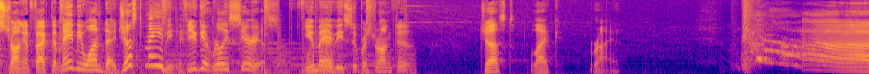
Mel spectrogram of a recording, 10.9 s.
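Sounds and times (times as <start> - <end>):
speech: 0.0 - 5.2, 6.0 - 7.8, 9.3 - 9.5, 10.4 - 10.8
sneeze: 9.2 - 10.0.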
